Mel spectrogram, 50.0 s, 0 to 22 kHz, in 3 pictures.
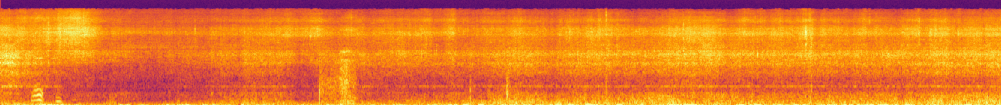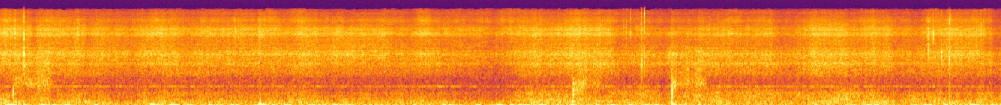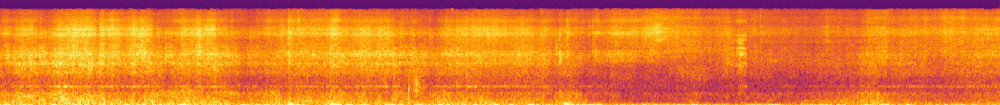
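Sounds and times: kiteboard splashing through water: 0.0 - 50.0
wind buffeting microphone: 0.0 - 50.0.

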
